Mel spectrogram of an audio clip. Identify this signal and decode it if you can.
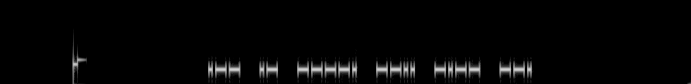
Morse code, heard as a keyed tone, about 36 wpm, spaced as for 25 wpm, 700 Hz. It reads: WA9ZYG
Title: USA Call Signs - 2x Character Spacing - 35wpm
